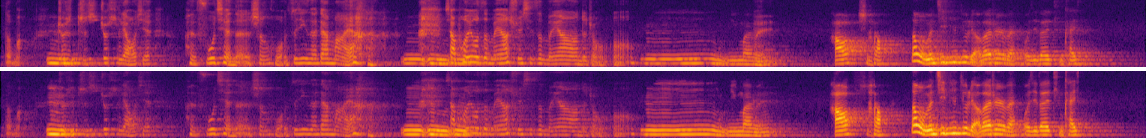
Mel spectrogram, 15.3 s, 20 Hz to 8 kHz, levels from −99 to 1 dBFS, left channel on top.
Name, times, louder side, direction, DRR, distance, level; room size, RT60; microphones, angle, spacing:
voice 1, 0.0-2.1 2.5-5.2 5.6-8.5 10.0-10.4 11.6-11.7, left 5 dB, 70° left, 15 dB, 0.4 m, -31 dB
voice 2, 0.6-1.0 5.4-6.2 8.5-10.3 11.1-11.8 12.2-14.4, right 5 dB, 75° right, 8 dB, 0.4 m, -21 dB
15.0 x 10.5 x 6.4 m, 1.5 s
head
